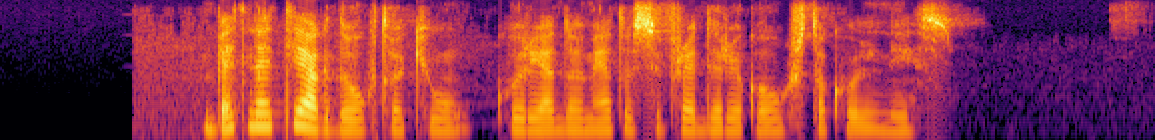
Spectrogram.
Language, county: Lithuanian, Kaunas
